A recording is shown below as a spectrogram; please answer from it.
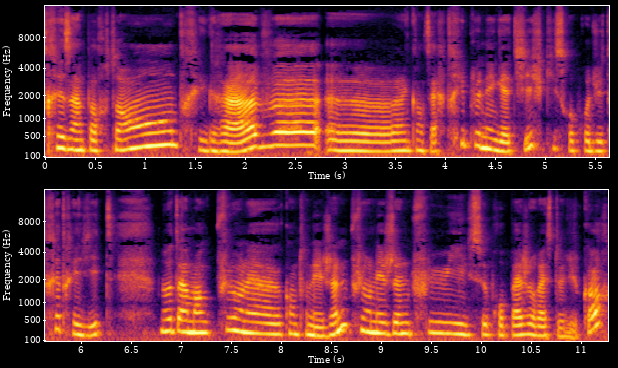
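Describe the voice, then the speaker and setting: Speaking at a very slow pace, a woman uses a fairly high pitch, lively intonation and big swings in loudness. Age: 20s. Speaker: pediatric nurse and cancer patient vlogger. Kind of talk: personal vlog testimony. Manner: hesitant, many fillers.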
